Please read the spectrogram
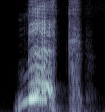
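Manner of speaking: high, loud alarmed shout of Nick. Acted. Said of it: "she shouted".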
